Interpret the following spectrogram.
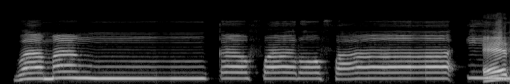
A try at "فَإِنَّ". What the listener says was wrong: kenapa panya pendek? Kan ada baris di bawah. Fa indallah. Pendek ya. ومن كفر فإن الله غني حميد.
